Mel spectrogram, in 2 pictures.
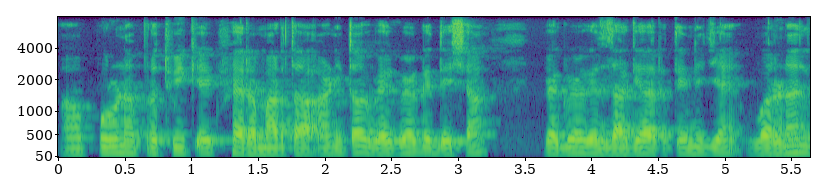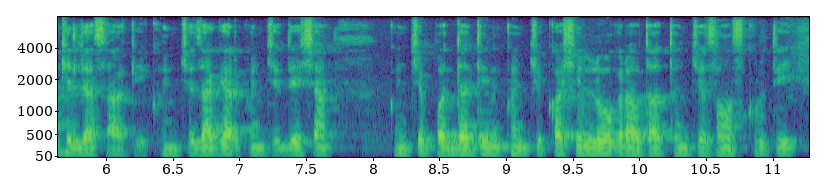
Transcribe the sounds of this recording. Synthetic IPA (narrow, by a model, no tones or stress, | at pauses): puɾɳəpɾut̪ʰʋiːkekfɛɾmaɽt̪aaɽ̃it̪əʋeɡʋeɡəd̪eɕã | ʋeɡʋeɡəd͡zaɡjaɾt̪ened͡ʑɛ̃ʋəɾɳankeleəsakḭːkʰəɲt͡ɕed͡zaɡjaɾkʰənt͡ɕed̪eɕã | kʰəɲt͡ɕepəd̪ʱːət̪iːnkʰəɲt͡ɕekəɕiːlokɾaʋt̪at̪ʰːə̃ɲt͡ɕesə̃w̃skɾut̪iː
